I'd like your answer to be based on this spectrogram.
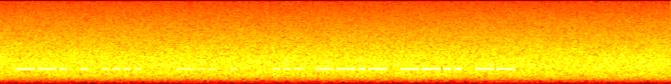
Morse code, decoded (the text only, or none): GEH DE SQZM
